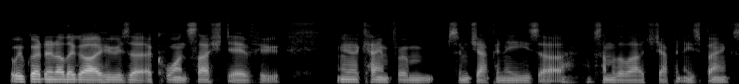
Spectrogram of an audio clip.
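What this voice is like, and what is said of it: Australian English accent. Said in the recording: “I love your accent, by the way... I don't know too many people from Australia... I don't know if my accent is a lot Australian or a little Australian... It's it's very easy to listen to for sure.”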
